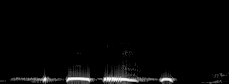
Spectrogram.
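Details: Decoy spotted dove giving its lure call: one phrase of four coos, a short note, an arched hoot, a longer falling coo and a short final note, over a soft continuous murmur.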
